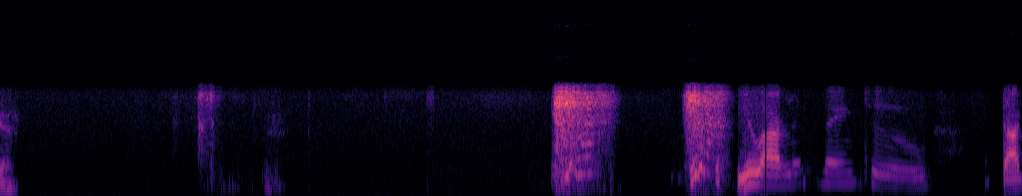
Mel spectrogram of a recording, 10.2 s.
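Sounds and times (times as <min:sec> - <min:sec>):
speech: 0:00.0 - 0:00.2, 0:07.4 - 0:09.4, 0:10.0 - 0:10.2
person blowing nose: 0:05.5 - 0:06.2, 0:06.8 - 0:07.4.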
